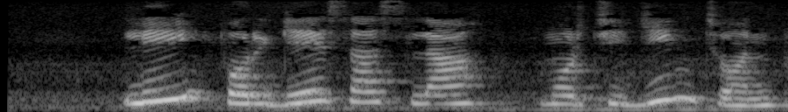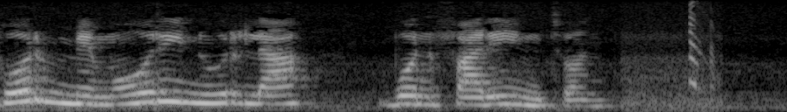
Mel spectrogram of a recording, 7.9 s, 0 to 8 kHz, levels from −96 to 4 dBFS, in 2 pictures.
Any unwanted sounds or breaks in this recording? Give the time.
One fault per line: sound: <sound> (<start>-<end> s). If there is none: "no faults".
sound: chirp (7.4-7.5 s)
